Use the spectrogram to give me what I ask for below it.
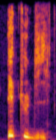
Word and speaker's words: étudie: to pronounce it correctly, you should pronounce it like il étudie. Okay? So the last thing that you will pronounce will be the vowel I here. Okay? Il étudie. You don't pronounce this here.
